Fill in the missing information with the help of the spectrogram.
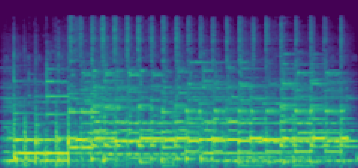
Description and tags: Balinese gamelan recorded in a traditional dance show in Bali Island. Clipped by using Audacity.
bali, balinese, gamelan, recording, traditional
